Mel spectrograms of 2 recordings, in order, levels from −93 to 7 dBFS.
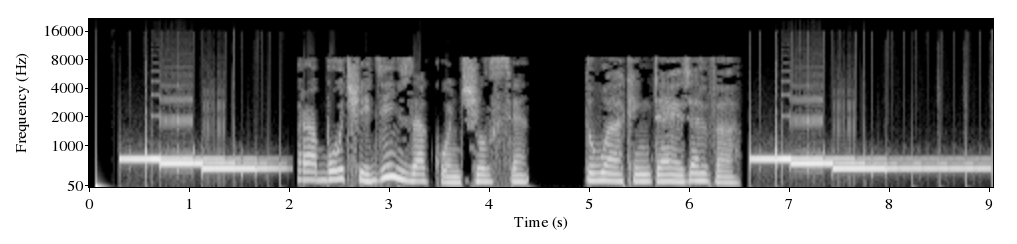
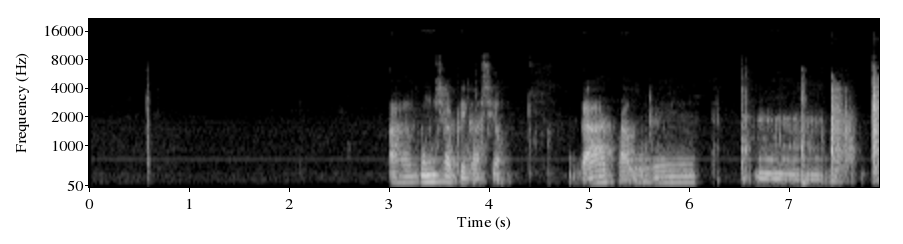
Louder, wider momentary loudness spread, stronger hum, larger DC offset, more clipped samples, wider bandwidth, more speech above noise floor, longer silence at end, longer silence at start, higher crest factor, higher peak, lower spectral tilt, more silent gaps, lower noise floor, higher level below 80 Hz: first, -9 LUFS vs -25 LUFS; about the same, 10 LU vs 12 LU; neither; neither; first, 0.9% vs under 0.1%; first, 8.8 kHz vs 7.8 kHz; first, 68 dB vs 49 dB; about the same, 0 s vs 0 s; second, 0.05 s vs 0.6 s; second, 8 dB vs 26 dB; about the same, 0 dBFS vs -2 dBFS; about the same, -6 dB/octave vs -6.5 dB/octave; neither; first, -79 dBFS vs -73 dBFS; first, -34 dBFS vs -74 dBFS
